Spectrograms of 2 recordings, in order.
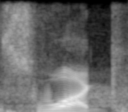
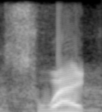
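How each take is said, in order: First: Swag with an open back "ah" vowel; trying a pronunciation. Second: Swag with a front "a" as in cat; trying another pronunciation. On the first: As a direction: say Swag like "swahg", French-accented. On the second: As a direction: switch swag to the flatter English vowel. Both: Shown as a demonstration. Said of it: "How should I say it?".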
